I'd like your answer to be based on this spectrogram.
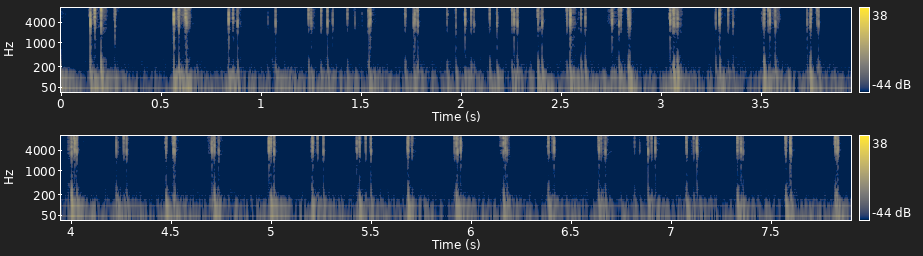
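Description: Fingertips make tiny taps on the glass screen of an old smartphone. Quick, irregular taps come as short, dry, bright clicks with a faint low thud beneath each one. There is no ringing between the quiet taps.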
